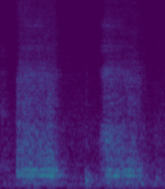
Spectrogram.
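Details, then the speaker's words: Training demonstration on a mannequin of bag valve mask ventilation during compressions and ventilations. Two hissing, sputtering bursts of air escape around the mask on squeezes because of a poor mask seal: an air leak. "if this is it sounds like a a lot like someone and gas uh if it has a bad seal or you know cuz the patient's face is probably wet anyway if you don't get a good seal so it"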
